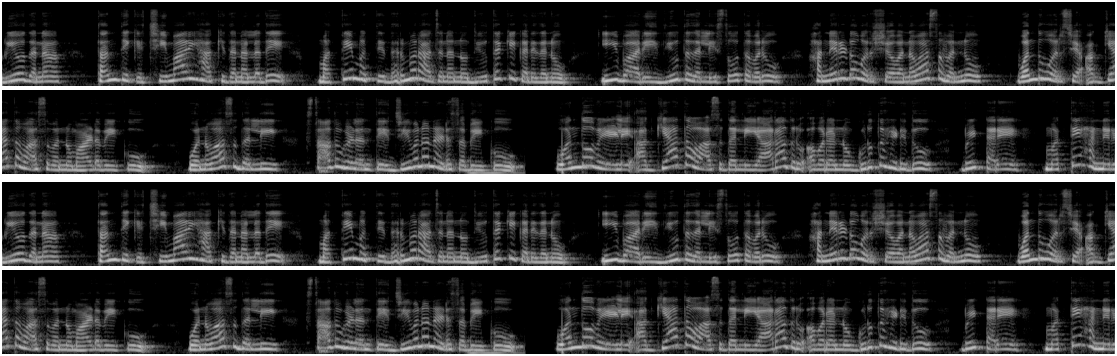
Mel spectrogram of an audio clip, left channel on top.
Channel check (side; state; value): both; identical; correlation 1.00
